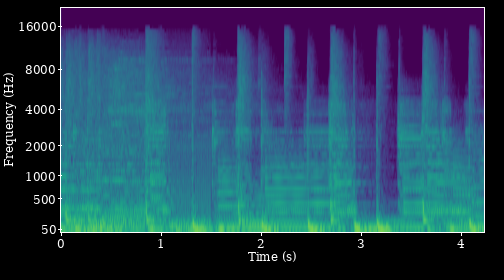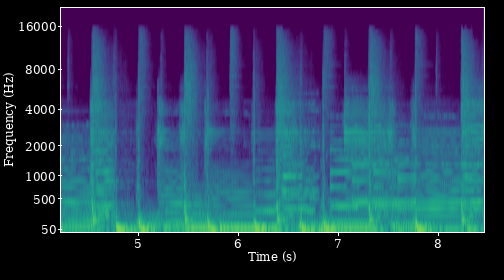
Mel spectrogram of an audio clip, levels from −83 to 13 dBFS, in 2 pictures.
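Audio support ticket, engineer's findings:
Mains buzz, 0.0 to 1.5 s: steady raspy buzz riding about 10 dB under the signal, then gone. 50 Hz base with harmonics up into the kilohertz range.

Probable culprit: dimmer, rectifier or an unshielded run. Sharp switching spikes twice per mains cycle getting into the path. Worth checking grounding and shielding on whatever was live during those first 1.5 s.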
